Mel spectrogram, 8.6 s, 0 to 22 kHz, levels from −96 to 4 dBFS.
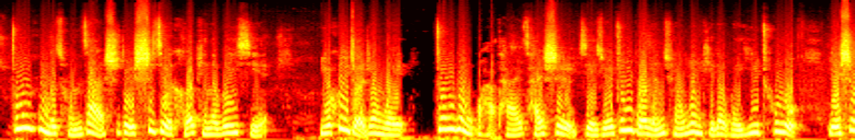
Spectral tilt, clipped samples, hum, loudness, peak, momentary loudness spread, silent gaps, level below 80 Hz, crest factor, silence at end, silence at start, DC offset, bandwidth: -5 dB/octave; 5%; none; -7 LUFS; 0 dBFS; 6 LU; none; -34 dBFS; 6 dB; 0 s; 0.1 s; under 0.1%; over 20 kHz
